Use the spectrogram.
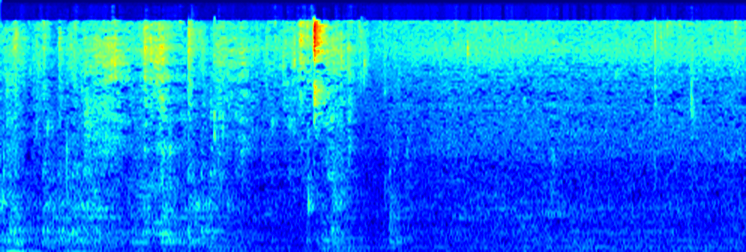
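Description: Rasam with tamarind water, salt and spices simmering in a pot on the stove, a steady soft bubbling and hiss that carries on with no talking.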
